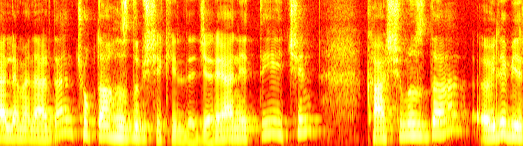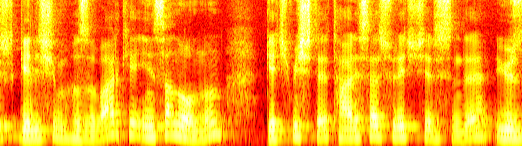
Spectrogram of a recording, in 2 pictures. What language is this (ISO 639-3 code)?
tur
